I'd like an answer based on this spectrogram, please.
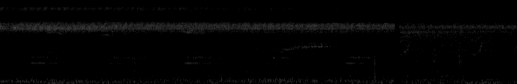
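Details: Cicadas, named as minmin and tsukutsukuboshi, sing near the end of summer at Kabusanji temple among the mountains of Takatsuki City, Japan: a steady high hissing drone without breaks, with faint whistled notes beneath and a short dropout near the end.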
